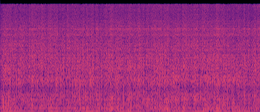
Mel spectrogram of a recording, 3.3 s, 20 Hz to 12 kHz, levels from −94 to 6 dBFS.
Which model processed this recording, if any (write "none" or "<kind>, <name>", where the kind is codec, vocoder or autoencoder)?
codec, SNAC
